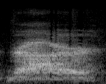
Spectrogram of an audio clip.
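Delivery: low, loud toy-dragon roar; playful monster growl. Pretend.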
